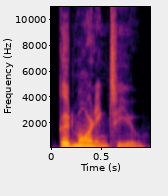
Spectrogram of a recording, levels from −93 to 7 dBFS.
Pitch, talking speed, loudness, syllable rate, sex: 170 Hz, 240 wpm, -16 LUFS, 5.9 syllables/s, female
